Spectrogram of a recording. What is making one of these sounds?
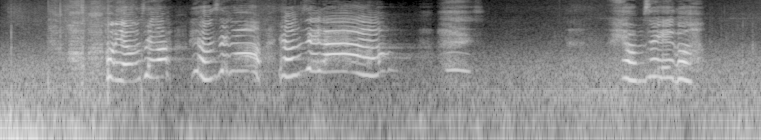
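A young woman cries and wails close by.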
